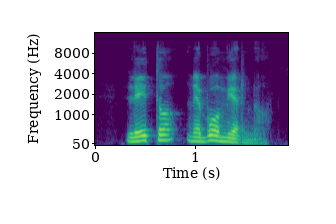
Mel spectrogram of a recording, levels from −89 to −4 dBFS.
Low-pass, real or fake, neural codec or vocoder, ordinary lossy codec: 10.8 kHz; real; none; Opus, 16 kbps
